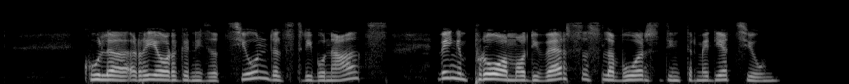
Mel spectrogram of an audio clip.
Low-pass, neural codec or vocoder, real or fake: 7.2 kHz; none; real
